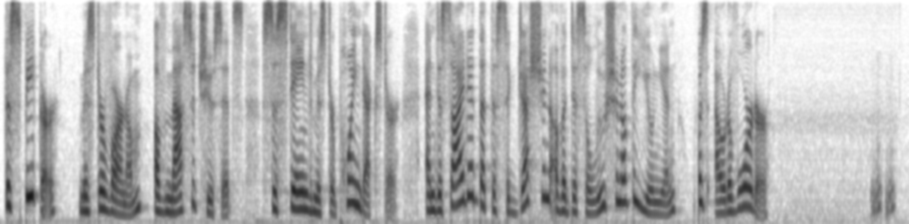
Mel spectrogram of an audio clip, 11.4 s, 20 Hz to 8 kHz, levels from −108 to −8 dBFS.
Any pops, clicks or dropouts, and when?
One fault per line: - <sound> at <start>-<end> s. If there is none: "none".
- dropout at 8.7-8.7 s
- laugh at 10.9-11.2 s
